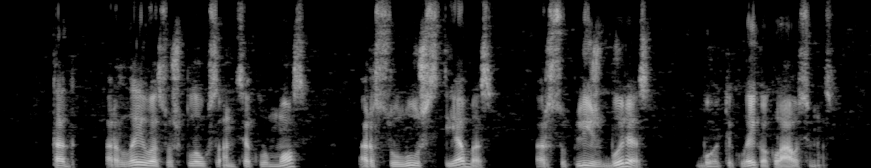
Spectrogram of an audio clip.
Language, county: Lithuanian, Kaunas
